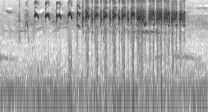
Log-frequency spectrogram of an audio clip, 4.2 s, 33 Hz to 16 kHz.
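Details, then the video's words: Crested jay calling out a rival. Four spaced, high chipping notes quicken into a dense, rapid metallic rattle lasting about two seconds, then silence. "BURUNG SOGON GACOR MEMANGGIL LAWAN, 100% LANGSUNG EMOSI"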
